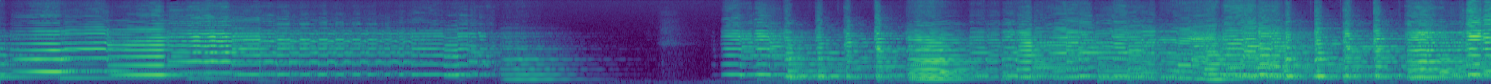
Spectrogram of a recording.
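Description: Solo viola playing a classical piece, sustained bowed notes with vibrato. About five seconds in the phrase ends on a low note that fades into a brief pause, and about a second later a new, busier passage of quicker notes begins.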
